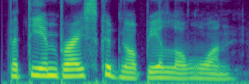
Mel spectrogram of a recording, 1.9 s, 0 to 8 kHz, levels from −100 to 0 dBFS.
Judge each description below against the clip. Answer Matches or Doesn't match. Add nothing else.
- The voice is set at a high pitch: Doesn't match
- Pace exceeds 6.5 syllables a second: Matches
